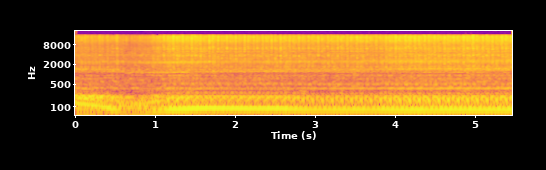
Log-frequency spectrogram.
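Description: Lamborghini Gallardo's V10 engine running through its quad exhaust, the revs falling away in the first second and then holding a steady idle.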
